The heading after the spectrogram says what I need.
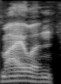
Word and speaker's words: Milan: it was called Milan same as Milan Italy but it's pronounced milin in the 1820s and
